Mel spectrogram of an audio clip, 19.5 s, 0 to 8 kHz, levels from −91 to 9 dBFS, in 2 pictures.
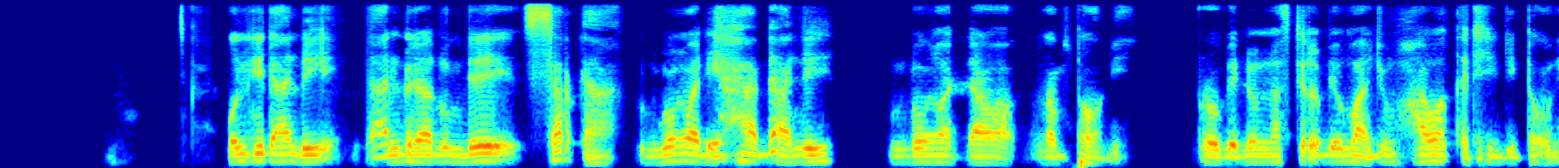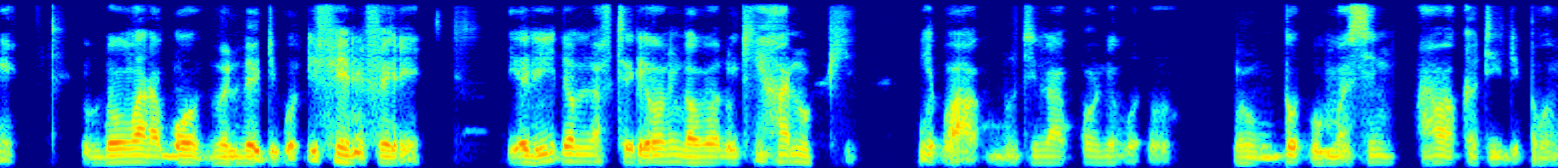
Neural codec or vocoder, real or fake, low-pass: codec, 16 kHz, 1 kbps, FreqCodec, larger model; fake; 7.2 kHz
